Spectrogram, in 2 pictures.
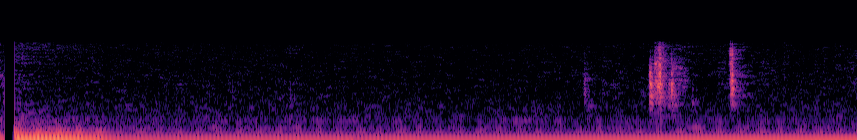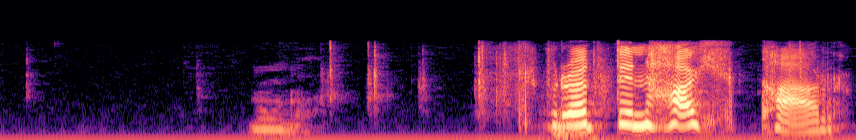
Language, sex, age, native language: Icelandic, female, 6, Icelandic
